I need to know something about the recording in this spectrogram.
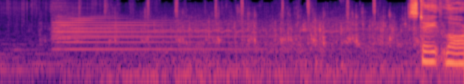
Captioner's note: bell rings, horse hooves clomping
